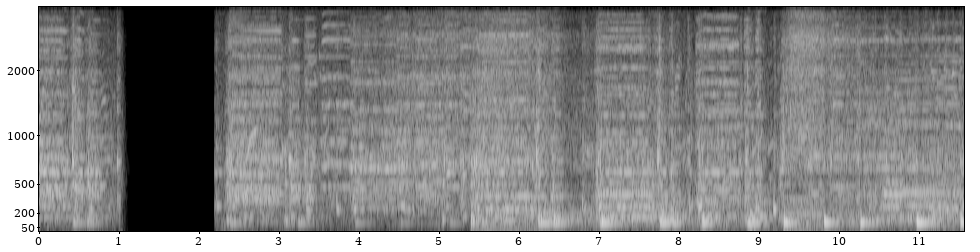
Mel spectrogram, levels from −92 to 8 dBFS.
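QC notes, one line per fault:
1.00–2.21 s, call audio freeze: the sound stalls into about 1.08 s of silence, then resumes where it stopped, likely from delayed packets draining the jitter buffer.
7.84–10.32 s, jitter buffer speed-up: the audio sounds hurried at unchanged pitch, running at 141% speed as the receiver cut roughly a second of pitch-period slices to shed excess buffered delay.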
